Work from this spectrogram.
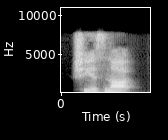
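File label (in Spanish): Voice Acting, es, female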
